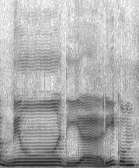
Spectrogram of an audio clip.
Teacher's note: ساتھ ہی ہمارے پاس اخفاء کا قاعدہ ہے. نون ساکن کے بعد دال ہے جو کہ حروف اخفاء میں سے ہے, تو پھر ہم نے نون ساکن کی آواز کو چھپایا غنے کے ساتھ. ہم نے پڑھا من دیارکم, دال زیر دی, لمبا نہیں کرنا زیر کو کیونکہ صرف اور صرف زیر ہے.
